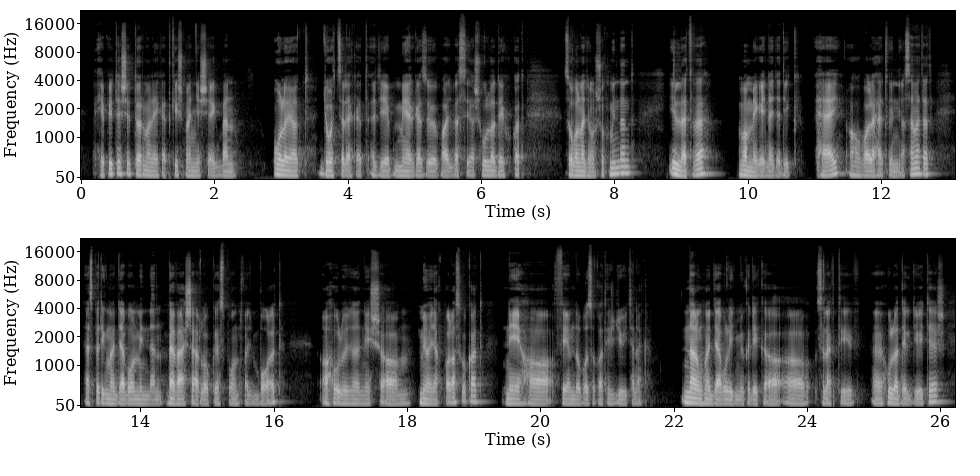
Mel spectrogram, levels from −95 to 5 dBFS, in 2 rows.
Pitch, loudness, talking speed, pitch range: 100 Hz, -28 LUFS, 110 wpm, 95-120 Hz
